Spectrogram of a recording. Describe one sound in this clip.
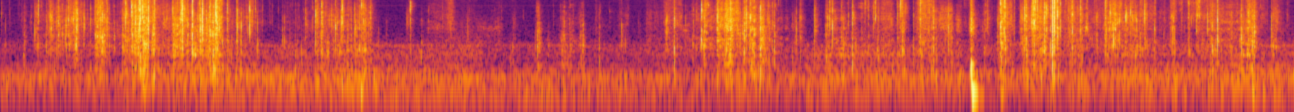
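A plastic bag crinkles and rustles in hands close by.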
